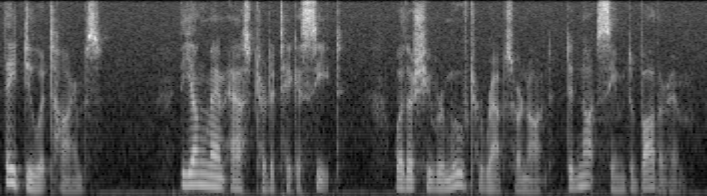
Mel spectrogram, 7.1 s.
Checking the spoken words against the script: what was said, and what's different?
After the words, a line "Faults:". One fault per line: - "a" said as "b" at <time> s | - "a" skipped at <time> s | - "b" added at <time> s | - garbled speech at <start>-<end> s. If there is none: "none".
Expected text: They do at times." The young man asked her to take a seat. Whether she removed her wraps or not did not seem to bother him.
They do at times." The young man asked her to take a seat. Whether she removed her wraps or not did not seem to bother him.
Faults:
none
